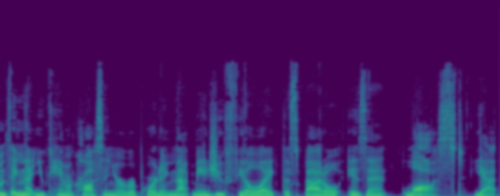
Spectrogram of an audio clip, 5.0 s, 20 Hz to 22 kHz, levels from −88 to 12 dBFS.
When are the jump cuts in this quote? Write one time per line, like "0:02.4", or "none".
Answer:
none

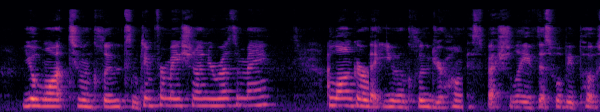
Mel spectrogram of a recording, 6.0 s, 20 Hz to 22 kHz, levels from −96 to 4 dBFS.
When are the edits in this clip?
0:01.4
0:03.3
0:03.7
0:04.6

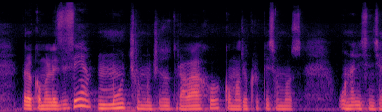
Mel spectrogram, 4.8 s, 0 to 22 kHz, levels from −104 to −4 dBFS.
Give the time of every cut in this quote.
0:01.2
0:01.7
0:03.0

